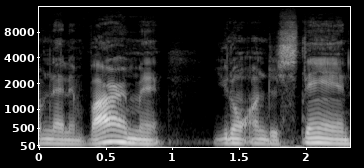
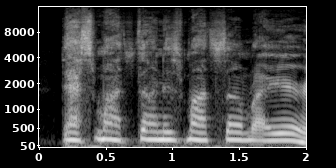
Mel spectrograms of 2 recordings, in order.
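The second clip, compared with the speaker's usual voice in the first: very high scream, acted out; 10 semitones higher than usual. Retelling his father seeing him in a magazine: imitating his father screaming. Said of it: "He just screamed".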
